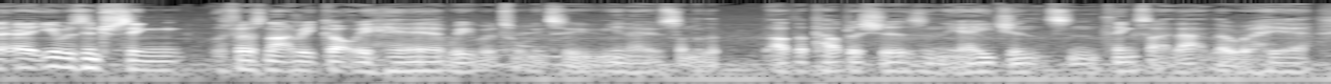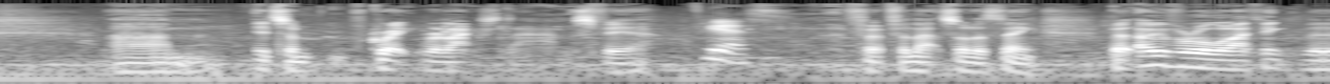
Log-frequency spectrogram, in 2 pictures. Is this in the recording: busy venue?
yes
